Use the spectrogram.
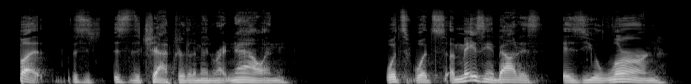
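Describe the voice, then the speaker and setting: A man with a very deep, low pitch and a dark, mellow tone speaks at a moderate pace in a Pennsylvania accent, on a very clean recording with a silent background. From Pennsylvania, US. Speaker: podcast host and fitness athlete. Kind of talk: podcast interview conversation.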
